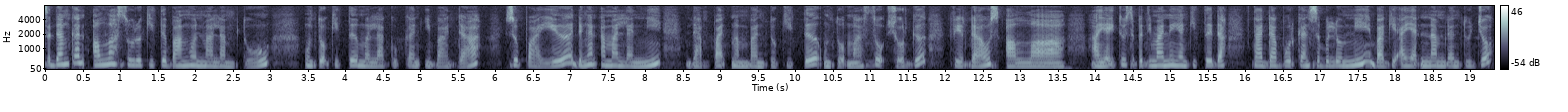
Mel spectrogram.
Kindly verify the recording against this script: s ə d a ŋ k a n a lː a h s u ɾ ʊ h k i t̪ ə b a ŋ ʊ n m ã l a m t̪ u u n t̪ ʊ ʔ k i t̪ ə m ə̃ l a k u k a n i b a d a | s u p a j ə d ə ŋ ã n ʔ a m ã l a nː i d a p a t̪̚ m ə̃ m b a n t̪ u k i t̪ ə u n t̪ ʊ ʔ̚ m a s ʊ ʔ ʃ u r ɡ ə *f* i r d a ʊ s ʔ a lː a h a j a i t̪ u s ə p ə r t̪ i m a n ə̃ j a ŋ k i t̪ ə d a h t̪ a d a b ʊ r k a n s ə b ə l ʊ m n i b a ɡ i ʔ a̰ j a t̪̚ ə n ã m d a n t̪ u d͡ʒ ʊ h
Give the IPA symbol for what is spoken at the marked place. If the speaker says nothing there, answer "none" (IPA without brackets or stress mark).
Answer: f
